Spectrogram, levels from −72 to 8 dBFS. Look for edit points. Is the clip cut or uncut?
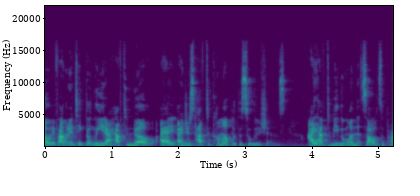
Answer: cut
